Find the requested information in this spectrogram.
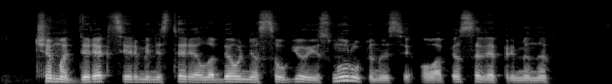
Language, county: Lithuanian, Kaunas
